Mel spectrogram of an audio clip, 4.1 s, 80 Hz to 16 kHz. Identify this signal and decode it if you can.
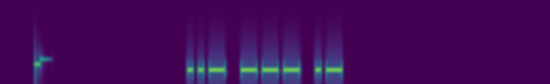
Morse code, heard as a keyed tone, about 31 wpm, 700 Hz. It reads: UOA
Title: USA Call Sign Postfixes - 3 Letters 30wpm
